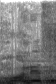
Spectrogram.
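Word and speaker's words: honest: উচ্চারণ যে এইচ ও এন ই এস টি অনেস্ট নয় উচ্চারণ কি হবে অনেস্ট তাহলে কনসোনেন্টের উচ্চারণ হচ্ছে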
